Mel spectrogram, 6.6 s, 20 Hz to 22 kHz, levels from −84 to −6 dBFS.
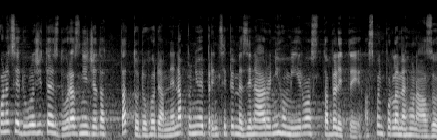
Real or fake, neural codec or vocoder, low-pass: real; none; 14.4 kHz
